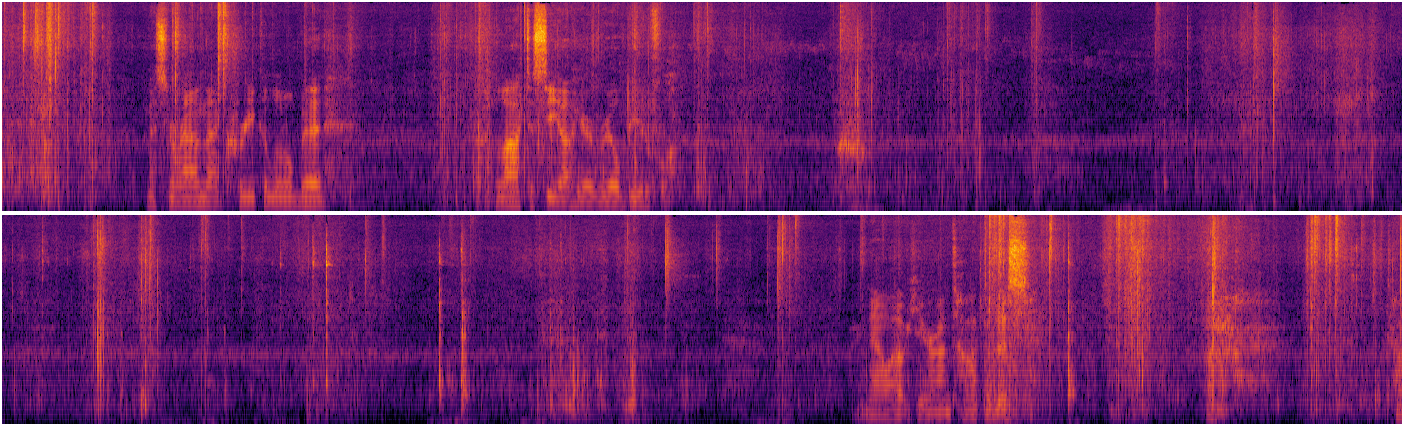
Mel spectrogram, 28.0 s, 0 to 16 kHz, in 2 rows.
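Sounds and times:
footsteps crunching through undergrowth: 0:00.0 - 0:28.0.

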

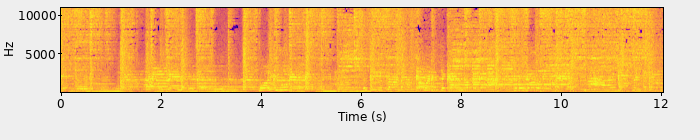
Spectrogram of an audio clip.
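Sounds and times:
bass guitar: 0:00.0 - 0:12.0
drum kit: 0:00.0 - 0:12.0
electric guitar: 0:00.0 - 0:12.0
person singing: 0:00.0 - 0:12.0.

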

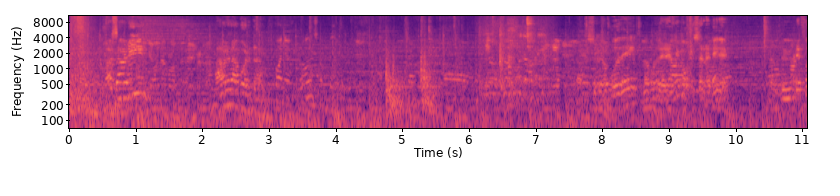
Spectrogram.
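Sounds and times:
faint background music: 0:00.0 - 0:11.0
people talking: 0:00.5 - 0:11.0.

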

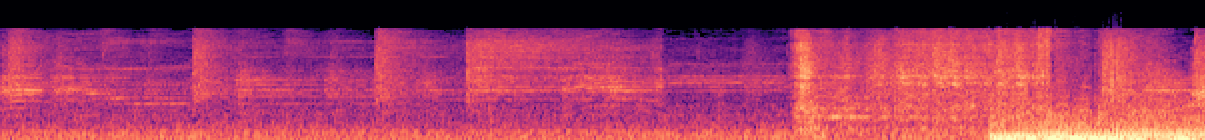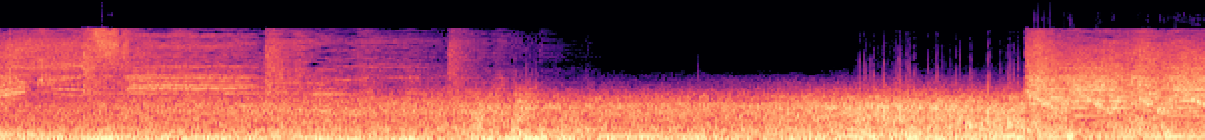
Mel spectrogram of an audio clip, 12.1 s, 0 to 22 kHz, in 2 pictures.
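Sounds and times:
music playing: 0:00.0 - 0:09.0, 0:11.2 - 0:12.0
car engine running: 0:03.6 - 0:09.8.

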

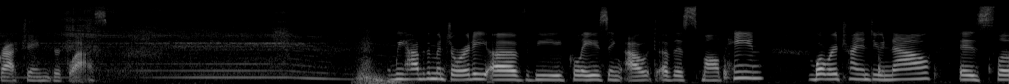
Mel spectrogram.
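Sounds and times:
power tool motor winding down: 0:00.0 - 0:04.2.

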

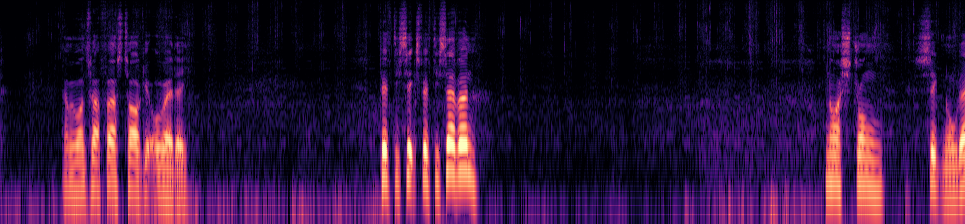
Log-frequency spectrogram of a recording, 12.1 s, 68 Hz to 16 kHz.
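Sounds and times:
rustling in dry stubble: 0:00.0 - 0:12.0.

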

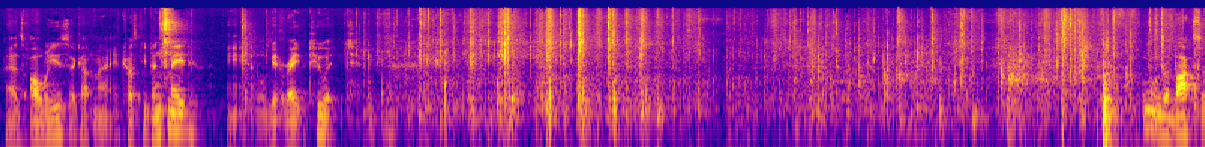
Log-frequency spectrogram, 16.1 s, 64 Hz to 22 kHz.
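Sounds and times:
plastic mailer crinkling and tearing: 0:04.7 - 0:16.0.

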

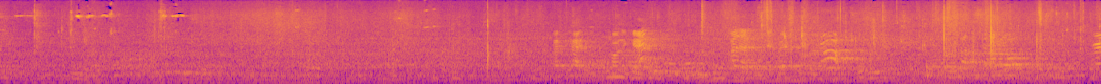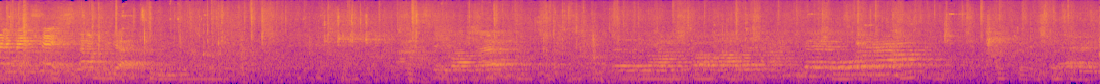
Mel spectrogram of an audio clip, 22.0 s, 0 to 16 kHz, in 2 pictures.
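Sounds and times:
indistinct voices talking and calling: 0:00.0 - 0:22.0
pony hooves walking: 0:00.0 - 0:22.0.

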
